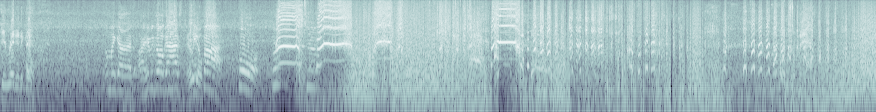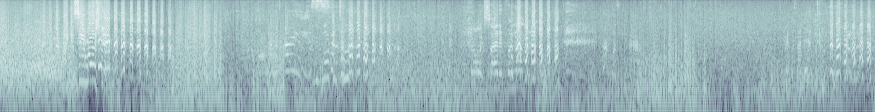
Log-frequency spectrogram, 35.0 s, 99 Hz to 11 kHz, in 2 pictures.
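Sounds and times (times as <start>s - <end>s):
riders screaming and yelling: 5.1s - 17.2s
wind rushing on microphone: 5.9s - 35.0s.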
